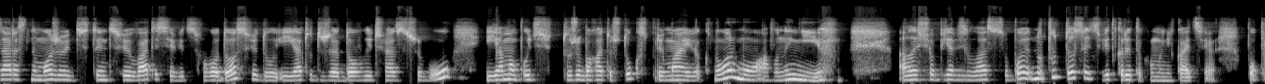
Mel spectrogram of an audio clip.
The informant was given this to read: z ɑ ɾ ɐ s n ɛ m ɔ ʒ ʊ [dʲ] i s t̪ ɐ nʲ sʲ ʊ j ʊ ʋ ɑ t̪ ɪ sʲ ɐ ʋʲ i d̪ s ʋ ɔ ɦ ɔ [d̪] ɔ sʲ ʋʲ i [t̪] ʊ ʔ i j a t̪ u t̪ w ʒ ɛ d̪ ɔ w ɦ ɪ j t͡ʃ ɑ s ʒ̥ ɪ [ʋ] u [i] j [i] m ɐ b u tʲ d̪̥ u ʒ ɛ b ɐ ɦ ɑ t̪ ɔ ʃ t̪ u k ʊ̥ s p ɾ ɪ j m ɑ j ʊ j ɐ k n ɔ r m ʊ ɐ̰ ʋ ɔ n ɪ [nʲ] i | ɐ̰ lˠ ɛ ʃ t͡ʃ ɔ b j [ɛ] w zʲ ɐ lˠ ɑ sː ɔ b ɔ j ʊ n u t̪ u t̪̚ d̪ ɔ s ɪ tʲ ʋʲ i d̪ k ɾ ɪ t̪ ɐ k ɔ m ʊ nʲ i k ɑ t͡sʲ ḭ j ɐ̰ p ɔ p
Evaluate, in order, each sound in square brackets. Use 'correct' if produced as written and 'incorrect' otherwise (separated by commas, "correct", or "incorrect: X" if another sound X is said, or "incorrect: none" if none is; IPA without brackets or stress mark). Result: correct, correct, incorrect: d̪, correct, correct, incorrect: a, correct, incorrect: a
